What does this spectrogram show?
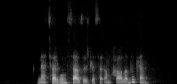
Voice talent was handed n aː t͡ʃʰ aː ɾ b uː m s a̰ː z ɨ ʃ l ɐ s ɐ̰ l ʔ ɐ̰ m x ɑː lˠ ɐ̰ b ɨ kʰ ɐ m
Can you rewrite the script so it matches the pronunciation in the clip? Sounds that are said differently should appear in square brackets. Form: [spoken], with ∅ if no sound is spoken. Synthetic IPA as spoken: n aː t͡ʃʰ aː ɾ b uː m s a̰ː z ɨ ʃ l ɐ s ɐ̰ [ɾ] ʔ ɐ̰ m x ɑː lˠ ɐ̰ b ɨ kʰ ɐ m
